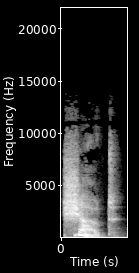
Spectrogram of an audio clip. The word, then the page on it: shout: British English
